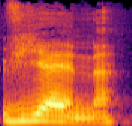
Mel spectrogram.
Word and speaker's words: vienne: The third person plural of venir is vienne. Note the double N. This double N denasalizes the vowel. It is the vowel E that you practiced in lecture 5.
